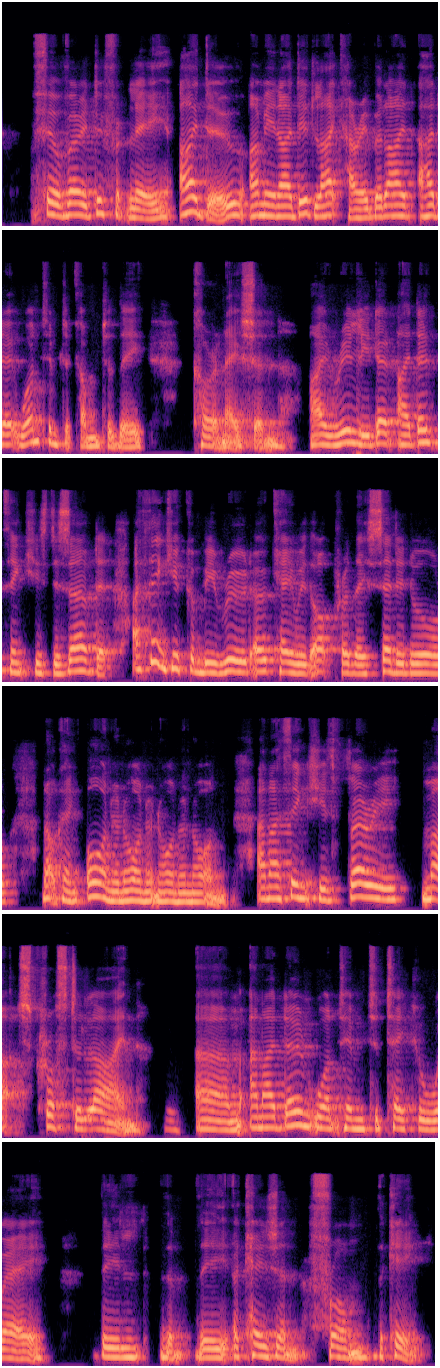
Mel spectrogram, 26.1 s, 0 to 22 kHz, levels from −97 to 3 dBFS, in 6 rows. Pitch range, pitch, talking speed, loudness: 165-200 Hz, 180 Hz, 180 wpm, -17 LUFS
